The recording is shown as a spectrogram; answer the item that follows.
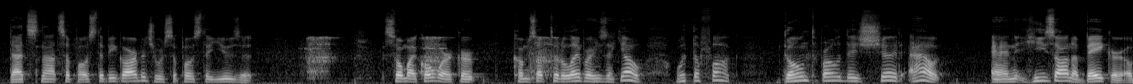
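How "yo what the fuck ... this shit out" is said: heated, pitched-up, angry scolding. Retelling a coworker telling a laborer not to throw something out: imitating someone yelling. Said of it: "yelling at him and shit".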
